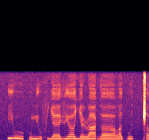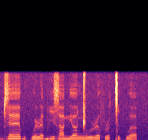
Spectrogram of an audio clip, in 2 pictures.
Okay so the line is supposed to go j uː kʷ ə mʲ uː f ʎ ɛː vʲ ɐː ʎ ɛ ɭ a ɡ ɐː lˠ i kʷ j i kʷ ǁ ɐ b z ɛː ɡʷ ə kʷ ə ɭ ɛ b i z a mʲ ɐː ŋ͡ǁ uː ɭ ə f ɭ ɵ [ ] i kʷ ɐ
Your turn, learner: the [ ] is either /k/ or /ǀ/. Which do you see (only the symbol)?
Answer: ǀ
